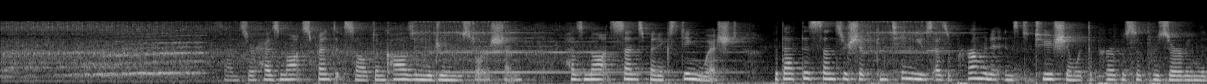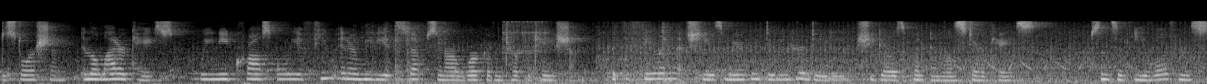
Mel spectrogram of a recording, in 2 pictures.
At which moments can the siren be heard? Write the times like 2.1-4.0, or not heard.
0.0-2.1, 4.5-7.5, 20.9-24.1.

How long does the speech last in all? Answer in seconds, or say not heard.
22 s.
